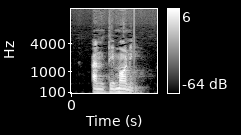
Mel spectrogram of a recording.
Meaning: antimony
- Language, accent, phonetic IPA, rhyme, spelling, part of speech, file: Catalan, Valencia, [an.tiˈmɔ.ni], -ɔni, antimoni, noun, LL-Q7026 (cat)-antimoni.wav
